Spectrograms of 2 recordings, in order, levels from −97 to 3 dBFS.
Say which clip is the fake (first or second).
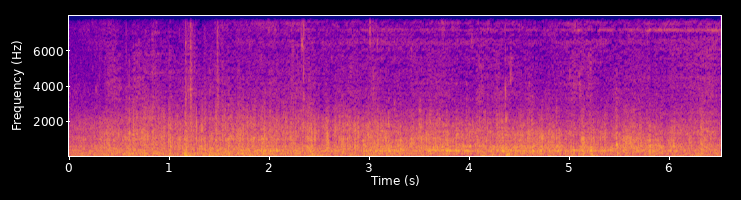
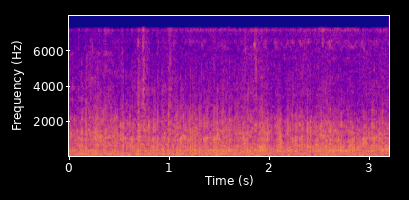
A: second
